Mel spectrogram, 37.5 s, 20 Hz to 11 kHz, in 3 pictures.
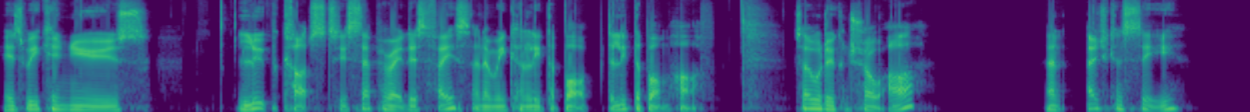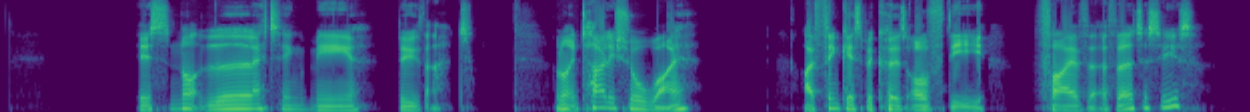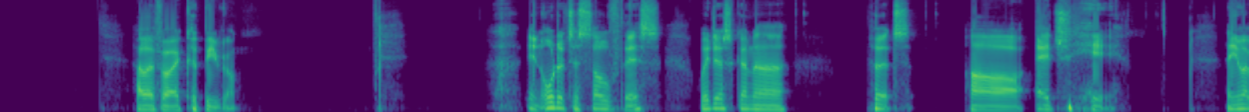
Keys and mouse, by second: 4.3 middle click, 5.8-7.8 middle drag, 8.5 ctrl+r, 35.4 middle click, 36.5 click, 37.2 middle click.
